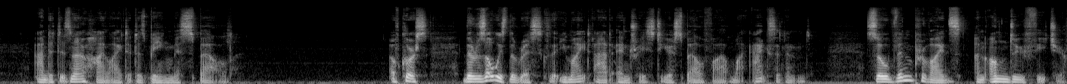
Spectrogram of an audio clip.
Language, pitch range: English, 100-115 Hz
